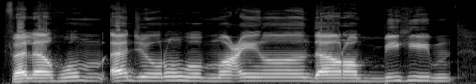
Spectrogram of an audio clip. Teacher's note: عند نون ساکن کے بعد دال ہے، اخفاء کیجیے گا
